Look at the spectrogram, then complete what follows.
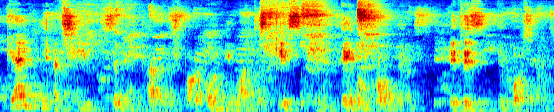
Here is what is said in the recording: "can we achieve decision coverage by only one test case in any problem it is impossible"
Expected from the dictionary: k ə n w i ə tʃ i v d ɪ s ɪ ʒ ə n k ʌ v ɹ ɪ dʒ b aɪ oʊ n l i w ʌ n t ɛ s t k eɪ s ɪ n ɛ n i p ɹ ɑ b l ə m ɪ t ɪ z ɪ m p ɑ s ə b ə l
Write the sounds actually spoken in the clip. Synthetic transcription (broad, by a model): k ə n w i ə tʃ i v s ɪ ɪ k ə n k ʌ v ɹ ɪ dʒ b aɪ oʊ n l i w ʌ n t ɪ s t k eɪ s ɪ n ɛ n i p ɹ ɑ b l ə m ɪ t ɪ z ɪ m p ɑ s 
